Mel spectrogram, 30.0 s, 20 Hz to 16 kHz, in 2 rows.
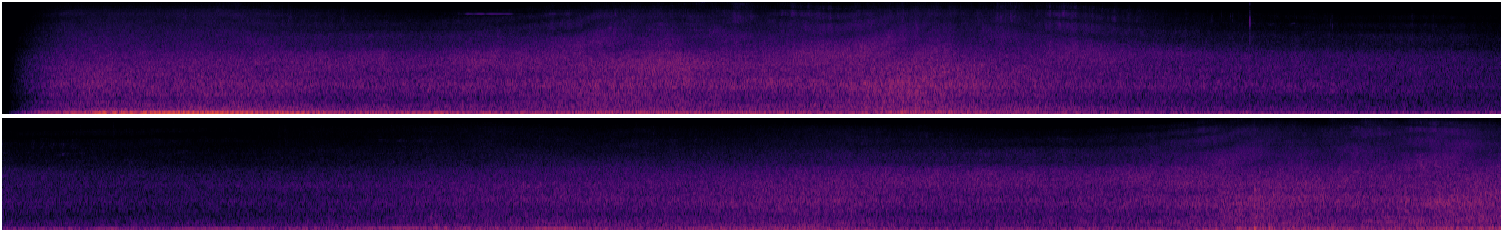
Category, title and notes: Soundscapes > Other
A morning recording of vehicles passing by on the A51, Staffordshire. Zoom F3. Stereo. EM272Z1 Mics.
cars, traffic, road, roadside, passing-by, vehicles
